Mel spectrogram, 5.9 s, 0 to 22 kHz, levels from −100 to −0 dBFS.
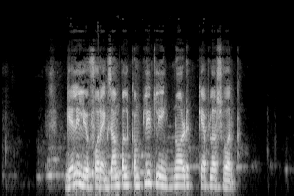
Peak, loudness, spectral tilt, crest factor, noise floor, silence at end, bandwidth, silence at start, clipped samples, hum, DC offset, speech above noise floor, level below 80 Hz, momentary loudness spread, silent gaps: -2 dBFS; -15 LUFS; -5.5 dB/octave; 16 dB; -73 dBFS; 1.1 s; 9.6 kHz; 0.95 s; under 0.1%; none; under 0.1%; 58 dB; -56 dBFS; 19 LU; none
